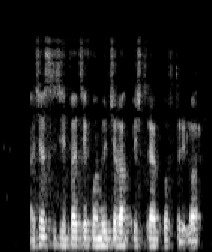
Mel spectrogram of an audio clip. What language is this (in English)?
Romanian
